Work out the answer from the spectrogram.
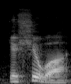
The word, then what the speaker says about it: Yeshua: was not pronounced as Jesus in English it's pronounced as Jesus but in Hebrew it was Yeshua in Greek it was yesus not Zeus this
